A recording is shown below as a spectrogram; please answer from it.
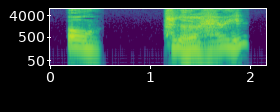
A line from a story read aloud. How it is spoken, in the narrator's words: she said in a brittle voice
